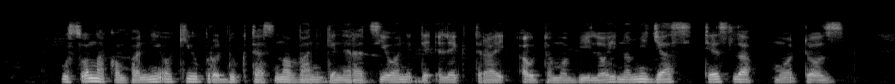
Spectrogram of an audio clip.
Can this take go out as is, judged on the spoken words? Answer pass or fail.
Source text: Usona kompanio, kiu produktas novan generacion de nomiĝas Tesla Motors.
fail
